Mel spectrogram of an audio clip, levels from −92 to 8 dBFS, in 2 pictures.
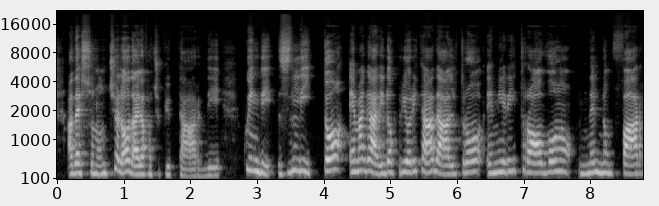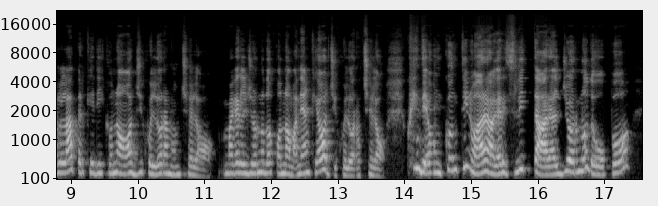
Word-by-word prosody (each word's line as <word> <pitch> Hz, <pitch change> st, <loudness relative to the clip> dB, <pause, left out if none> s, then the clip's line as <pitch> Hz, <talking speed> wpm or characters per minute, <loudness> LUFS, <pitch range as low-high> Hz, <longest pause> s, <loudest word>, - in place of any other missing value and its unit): adesso 225 Hz, +1 st, +2 dB
non 210 Hz, +1 st, -3 dB
ce 210 Hz, -, 0 dB
l'ho, 230 Hz, +3 st, +6 dB
dai 195 Hz, -, +6 dB
la 200 Hz, +1 st, +2 dB
faccio 195 Hz, 0 st, -10 dB
più 185 Hz, -1 st, -9 dB
tardi". 160 Hz, +2 st, -5 dB, 0.3 s
Quindi 260 Hz, -, -1 dB
slitto 260 Hz, +5 st, +1 dB
e 245 Hz, -, 0 dB
magari 255 Hz, -6 st, +5 dB
do 240 Hz, 0 st, -1 dB
priorità 245 Hz, -1 st, +4 dB
ad 270 Hz, -, +2 dB
altro 220 Hz, +5 st, +2 dB
e 220 Hz, -, -5 dB
mi 245 Hz, +2 st, -1 dB
ritrovo 250 Hz, -1 st, +1 dB
nel 220 Hz, +4 st, -3 dB
non 225 Hz, -1 st, -3 dB
farla, 215 Hz, +1 st, +3 dB
perché 235 Hz, -1 st, -8 dB
dico: 220 Hz, 0 st, -8 dB
"no 220 Hz, -2 st, 0 dB
oggi 225 Hz, 0 st, -2 dB
quell'ora 215 Hz, -2 st, -4 dB
non 195 Hz, -1 st, -6 dB
ce 200 Hz, -1 st, -10 dB
l'ho". 155 Hz, +2 st, -10 dB
Magari 220 Hz, +1 st, -3 dB
il 220 Hz, -, -4 dB
giorno 220 Hz, +2 st, -4 dB
dopo: 225 Hz, -1 st, -5 dB
"no, 205 Hz, -1 st, -1 dB
ma -, -, -3 dB
neanche 230 Hz, +3 st, -3 dB
oggi 295 Hz, -, +1 dB
quell'ora 165 Hz, -1 st, -7 dB
ce 190 Hz, -, -9 dB
l'ho". 165 Hz, -, -7 dB, 0.3 s
Quindi 330 Hz, -8 st, -1 dB
è 225 Hz, -, 0 dB
un 230 Hz, 0 st, -4 dB
continuare 290 Hz, -, +1 dB
magari 215 Hz, +1 st, +1 dB
slittare 230 Hz, -5 st, +1 dB
al 195 Hz, +1 st, -1 dB
giorno 255 Hz, +3 st, -1 dB
dopo 215 Hz, -, -4 dB
225 Hz, 175 wpm, -20 LUFS, 200-245 Hz, 0.3 s, l'ho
